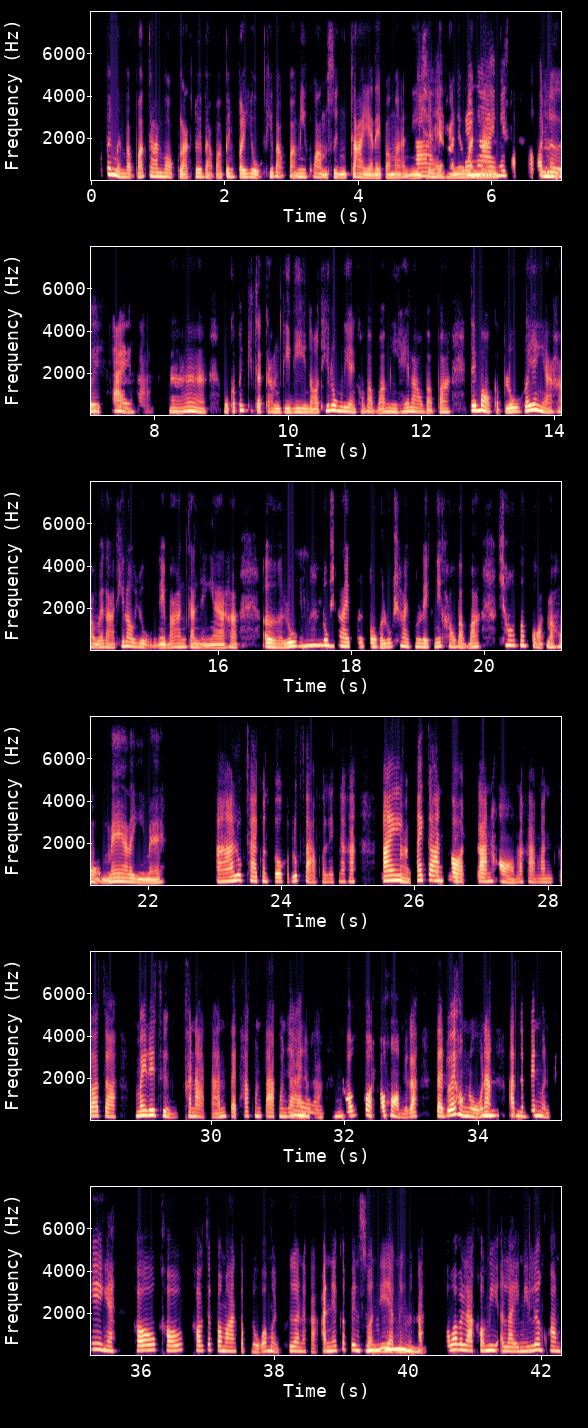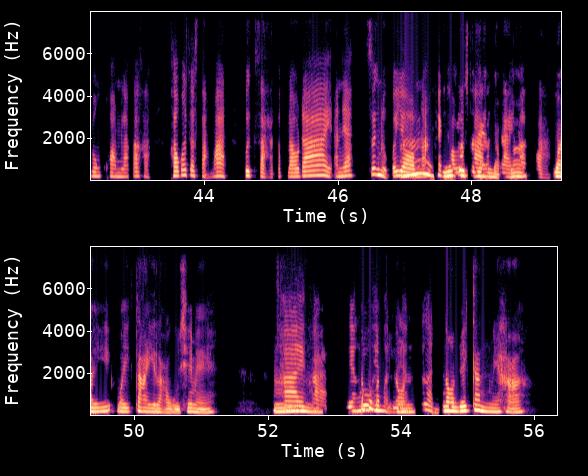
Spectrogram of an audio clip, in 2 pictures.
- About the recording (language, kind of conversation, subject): Thai, podcast, คนในบ้านคุณแสดงความรักต่อกันอย่างไรบ้าง?
- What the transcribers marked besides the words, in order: other background noise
